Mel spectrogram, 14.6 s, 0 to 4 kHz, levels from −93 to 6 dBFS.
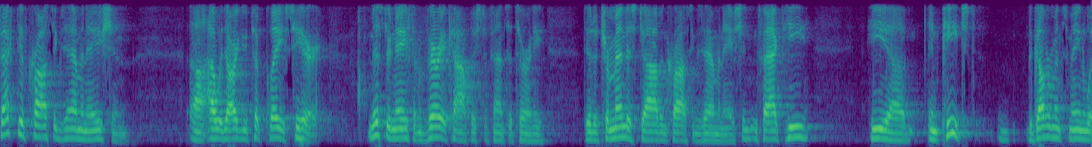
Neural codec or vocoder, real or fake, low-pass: none; real; 3.6 kHz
